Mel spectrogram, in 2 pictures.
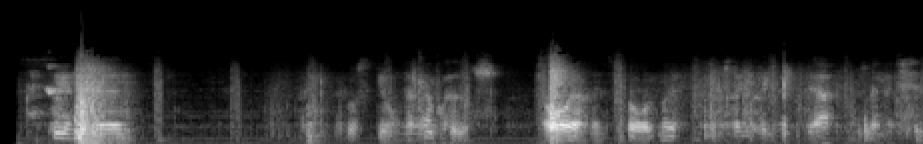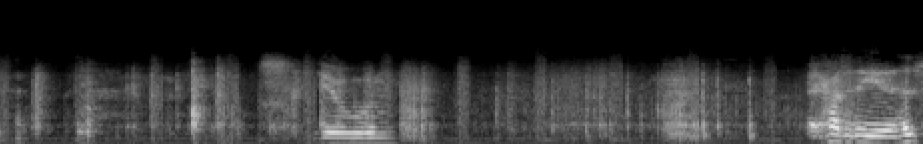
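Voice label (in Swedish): Hörja Skåne, dialekter; Folkminnen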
